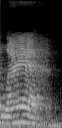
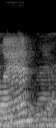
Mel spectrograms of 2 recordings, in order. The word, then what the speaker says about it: land: up touch right here land L yeah and now take those fingers away teeth together l l you guys feel the difference between lend and land yeah masar you're doing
